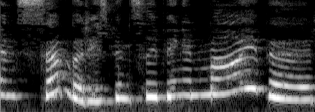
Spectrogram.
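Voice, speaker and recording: A female-sounding put-on character voice at a moderate pace, pitched extremely high for a woman. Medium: read story.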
